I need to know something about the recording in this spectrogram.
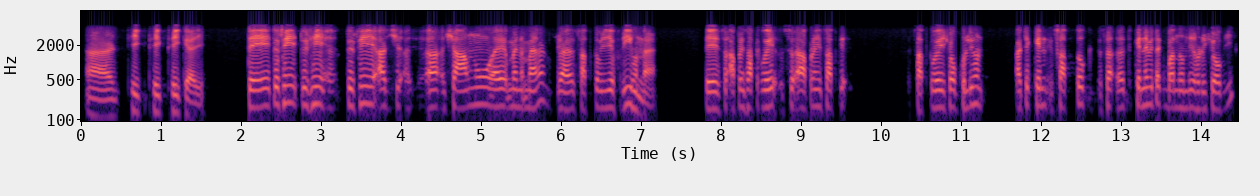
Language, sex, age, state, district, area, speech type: Punjabi, male, 45-60, Punjab, Fatehgarh Sahib, rural, conversation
